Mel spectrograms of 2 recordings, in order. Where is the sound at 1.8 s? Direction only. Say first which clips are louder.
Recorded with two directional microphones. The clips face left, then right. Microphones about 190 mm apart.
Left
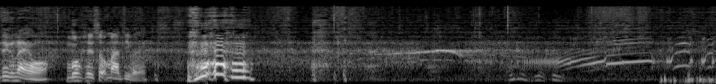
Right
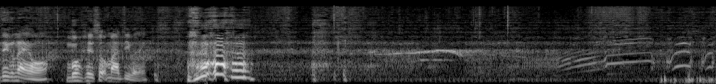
Even; centre (ahead or behind).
